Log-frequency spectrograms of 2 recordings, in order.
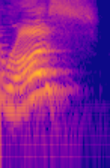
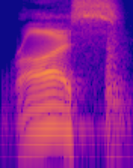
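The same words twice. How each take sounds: First: It is said in a joyful, celebratory tone. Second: It is said in an exasperated, dismissive tone.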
